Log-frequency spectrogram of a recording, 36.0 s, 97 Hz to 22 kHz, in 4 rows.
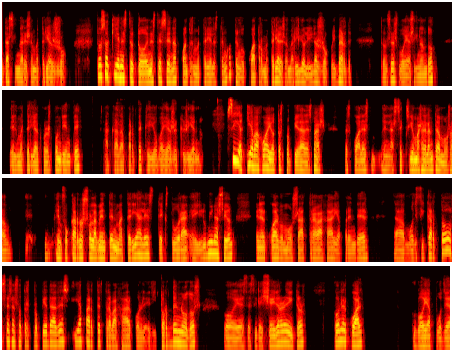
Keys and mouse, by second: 0.0 click, 1.7-8.3 drag, 9.7-10.8 drag, 11.2 click, 12.0-13.1 drag, 14.8-17.5 drag, 25.0 click, 26.3 click, 30.2-31.3 middle drag, 32.1-32.5 middle drag, 34.1 middle drag, 35.0 click.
